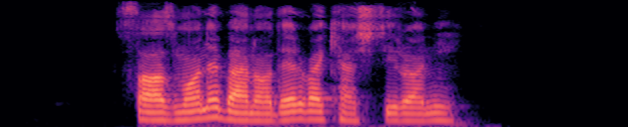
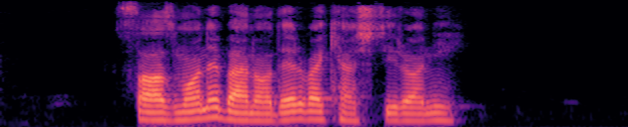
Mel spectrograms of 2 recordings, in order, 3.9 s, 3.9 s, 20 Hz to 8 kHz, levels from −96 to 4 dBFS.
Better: second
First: noise reduction (neural mask model Resemble Enhance denoiser)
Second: none

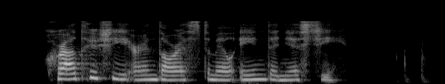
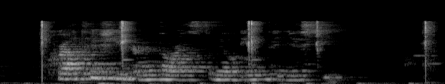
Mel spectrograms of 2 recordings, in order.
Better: first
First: none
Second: noise reduction (classical method WPE with log-MMSE)

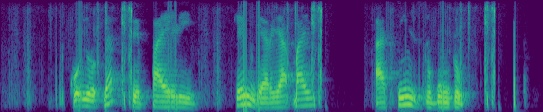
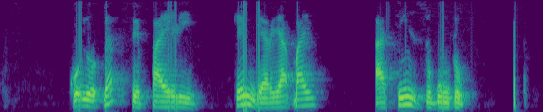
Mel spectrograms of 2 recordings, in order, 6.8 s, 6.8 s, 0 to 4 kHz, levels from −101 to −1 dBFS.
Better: second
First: background sound (Telephone); 17 dB below the speech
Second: none

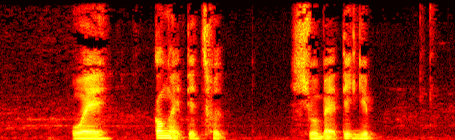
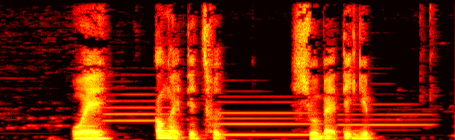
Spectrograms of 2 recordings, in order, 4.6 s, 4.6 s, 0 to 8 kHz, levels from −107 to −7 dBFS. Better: first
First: none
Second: noise reduction (classical method Wiener filter)

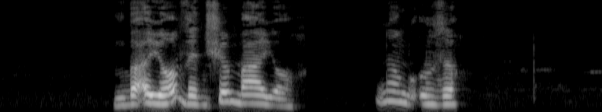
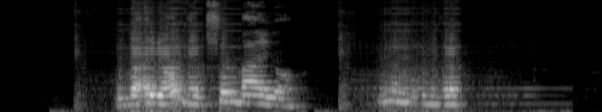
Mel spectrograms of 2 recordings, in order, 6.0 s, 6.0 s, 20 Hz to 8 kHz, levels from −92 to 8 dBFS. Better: first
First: none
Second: noise reduction (neural separator model SepFormer DNS4)

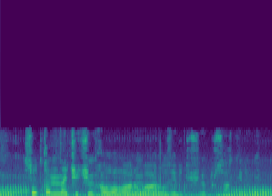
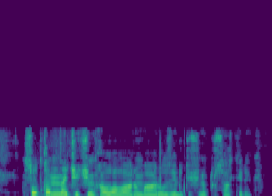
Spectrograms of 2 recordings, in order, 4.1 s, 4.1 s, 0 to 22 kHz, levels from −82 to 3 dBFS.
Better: second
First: background sound (Purr); 1 dB below the speech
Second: none

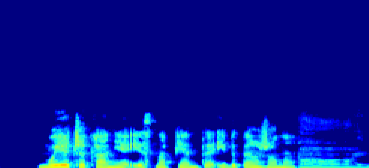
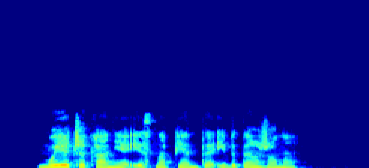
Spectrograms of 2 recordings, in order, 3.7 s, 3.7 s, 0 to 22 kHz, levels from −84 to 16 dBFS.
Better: second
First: noise reduction (classical method Wiener filter)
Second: none

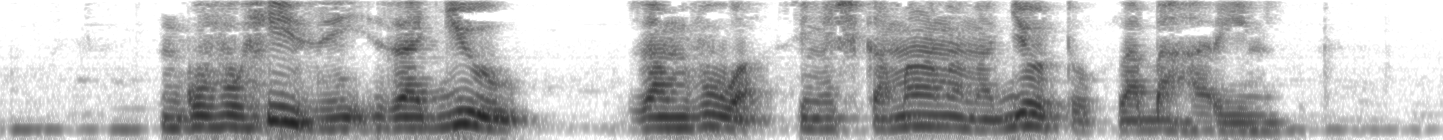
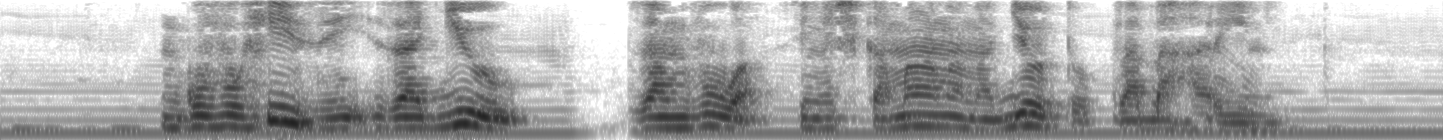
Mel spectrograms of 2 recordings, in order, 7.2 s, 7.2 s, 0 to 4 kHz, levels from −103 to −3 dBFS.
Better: first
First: none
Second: background sound (Musical instrument + Cough); 19 dB below the speech

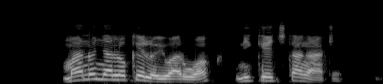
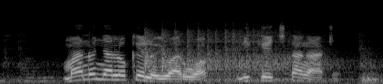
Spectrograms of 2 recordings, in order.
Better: first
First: none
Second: background sound (Door); 12 dB below the speech

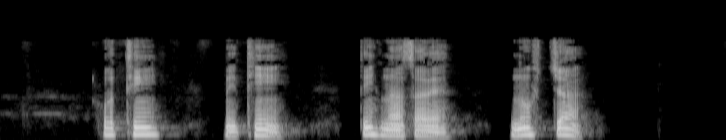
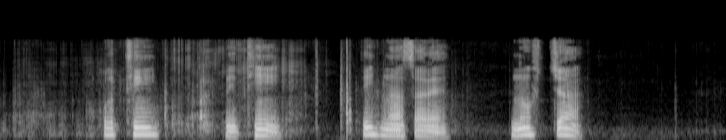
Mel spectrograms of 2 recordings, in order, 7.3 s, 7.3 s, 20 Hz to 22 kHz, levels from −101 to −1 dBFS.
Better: first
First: none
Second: noise reduction (neural mask model RNNoise)

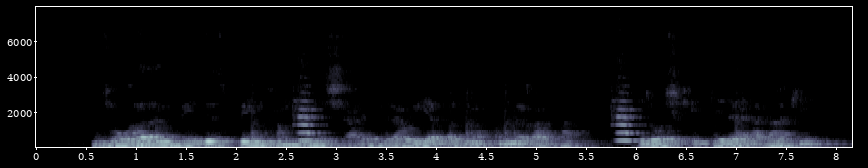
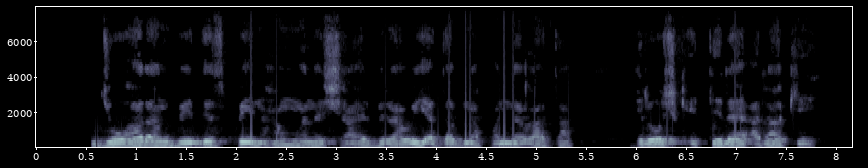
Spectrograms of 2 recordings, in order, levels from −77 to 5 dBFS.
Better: second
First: background sound (Wind instrument, woodwind instrument); 9 dB below the speech // room echo; dies away in 0.9 s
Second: none

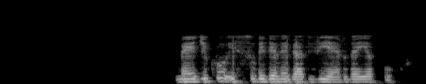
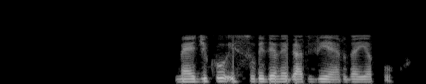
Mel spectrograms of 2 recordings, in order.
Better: second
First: room echo; dies away in 0.2 s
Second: none

